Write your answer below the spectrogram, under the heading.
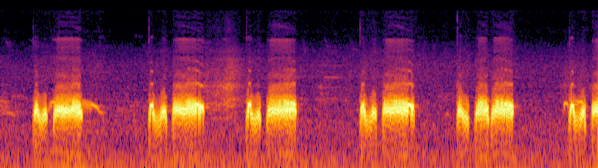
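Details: Spotted dove cooing, a decoy bird's call used to excite and draw in wild doves for trapping: six phrases of two short clipped coos and a longer rolling coo, each repeated about every one and a half seconds, clear and close.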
